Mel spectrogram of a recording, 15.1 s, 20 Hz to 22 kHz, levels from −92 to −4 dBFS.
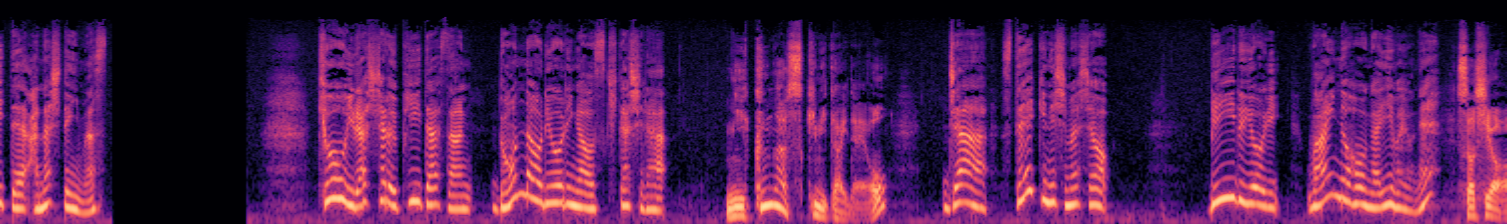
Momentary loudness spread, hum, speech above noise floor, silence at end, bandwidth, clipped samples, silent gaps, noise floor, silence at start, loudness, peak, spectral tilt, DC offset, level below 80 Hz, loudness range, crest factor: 11 LU; none; over 71 dB; 0 s; 15.5 kHz; under 0.1%; none; under -90 dBFS; 0 s; -20 LUFS; -4 dBFS; -4 dB/octave; under 0.1%; -56 dBFS; 3 LU; 16 dB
